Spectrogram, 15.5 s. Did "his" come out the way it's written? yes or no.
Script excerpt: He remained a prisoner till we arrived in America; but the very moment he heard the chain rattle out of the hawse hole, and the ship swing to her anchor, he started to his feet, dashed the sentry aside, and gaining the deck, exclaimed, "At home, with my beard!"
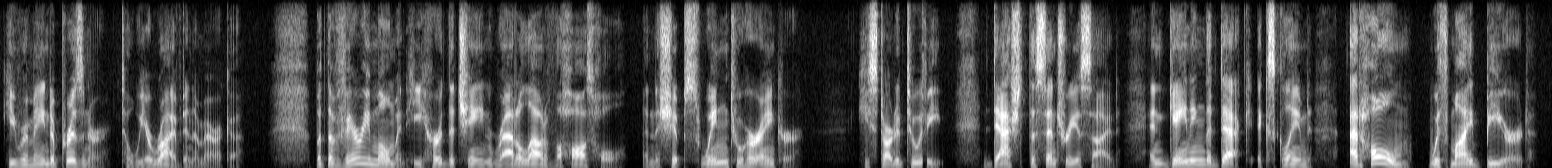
no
